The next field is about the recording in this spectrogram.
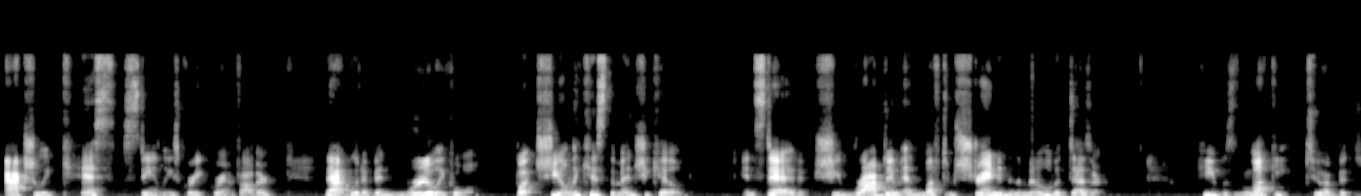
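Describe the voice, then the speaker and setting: A woman reading a children's novel aloud, somewhat haltingly, often stopping to correct herself. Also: medium pitch, sharp tone. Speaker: read-aloud narrator.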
